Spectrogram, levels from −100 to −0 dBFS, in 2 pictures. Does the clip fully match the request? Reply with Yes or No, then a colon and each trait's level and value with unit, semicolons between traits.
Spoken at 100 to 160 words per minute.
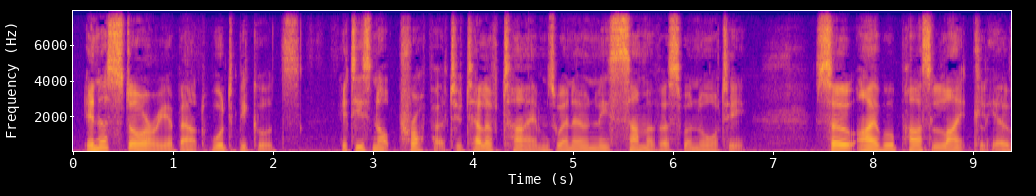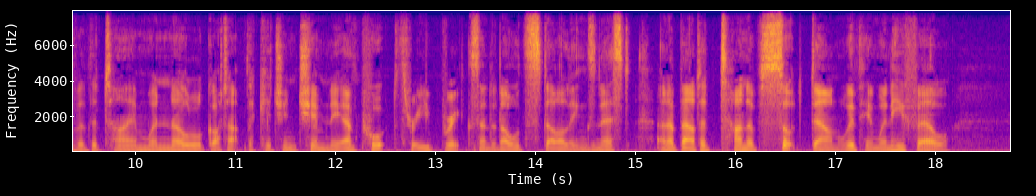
No: average, 180 wpm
